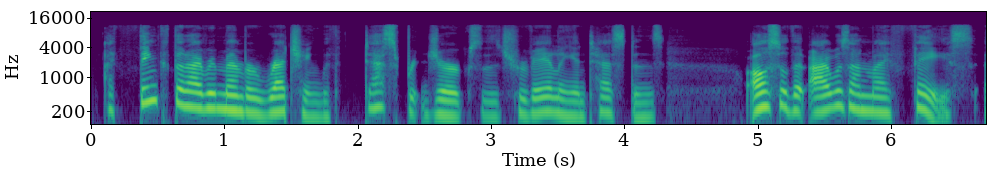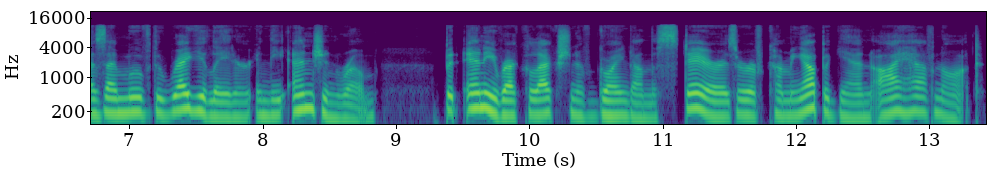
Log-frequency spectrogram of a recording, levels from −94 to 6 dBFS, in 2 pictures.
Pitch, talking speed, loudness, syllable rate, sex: 190 Hz, 200 wpm, -21 LUFS, 5.9 syllables/s, female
